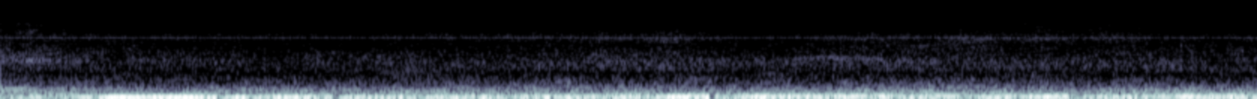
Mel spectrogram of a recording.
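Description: Low, uneven outdoor rumble, with no shot fired.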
